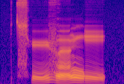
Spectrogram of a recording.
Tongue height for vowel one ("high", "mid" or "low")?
high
